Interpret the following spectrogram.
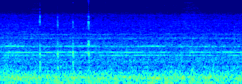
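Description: Quiet, steady room tone of a desk recording: a low hum and even hiss with a faint steady high whine, no speech.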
